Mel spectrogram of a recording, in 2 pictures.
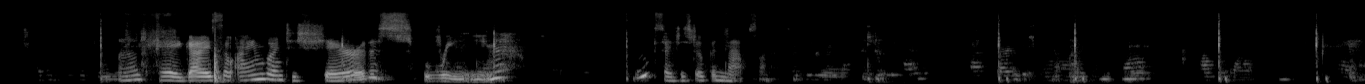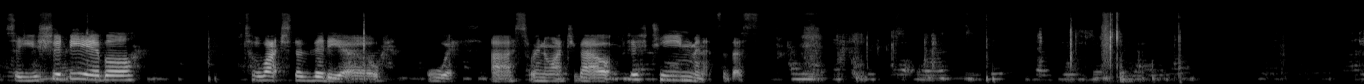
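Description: A young woman talks calmly close to a computer microphone.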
